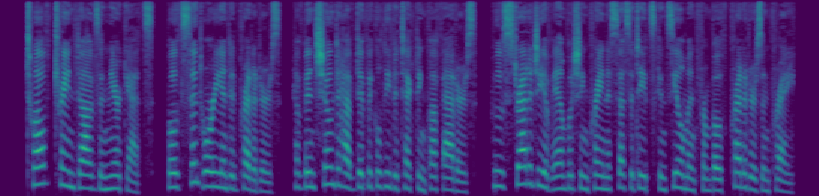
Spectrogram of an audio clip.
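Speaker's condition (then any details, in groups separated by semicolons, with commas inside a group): No condition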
